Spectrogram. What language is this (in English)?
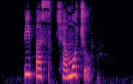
Southern Pastaza Quechua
